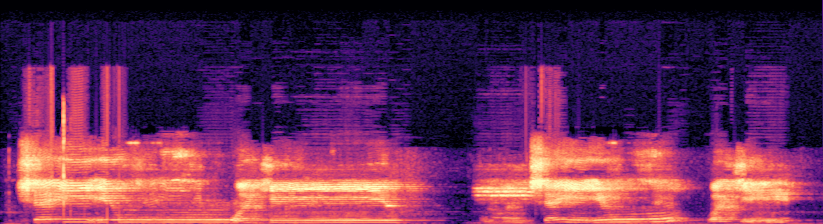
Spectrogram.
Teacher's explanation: Ketika tanwin ketemu huruf waw, mulut mulut. Tidak dibaca tanwinnya, langsung masuk huruf waw. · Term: idgham di gunnah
